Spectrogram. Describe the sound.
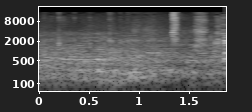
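Two or three short, wet mouth smacks, each a quick crisp burst, set against a steady murmuring, voice-like background.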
